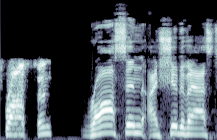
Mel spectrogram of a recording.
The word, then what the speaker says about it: Rosen: Please welcome H&M driver Jeff Rosen to the show. Jeff, thank you so much for being here. How you doing? And it's pronounced Rossen.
